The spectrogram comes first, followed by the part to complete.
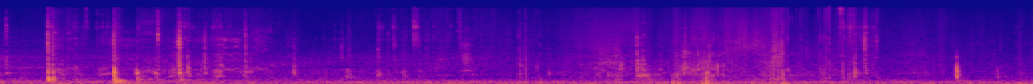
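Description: Handling gear at an open pickup truck cab: a few sharp clicks and knocks in the first two seconds, then rustling with more small clinks and knocks later on.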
